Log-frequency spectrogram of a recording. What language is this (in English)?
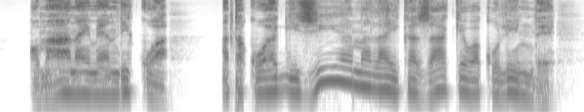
Swahili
